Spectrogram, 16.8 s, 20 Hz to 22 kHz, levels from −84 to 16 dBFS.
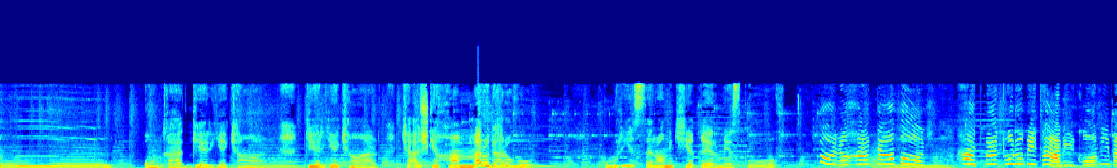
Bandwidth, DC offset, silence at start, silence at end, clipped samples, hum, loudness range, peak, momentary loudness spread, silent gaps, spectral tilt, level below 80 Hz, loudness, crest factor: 11.5 kHz; under 0.1%; 0 s; 0 s; under 0.1%; none; 5 LU; 0 dBFS; 15 LU; none; -3.5 dB/octave; -42 dBFS; -19 LUFS; 20 dB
